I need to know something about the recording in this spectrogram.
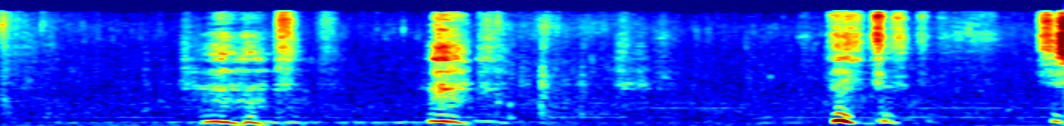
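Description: Small waves wash and fizz softly on the shore.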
